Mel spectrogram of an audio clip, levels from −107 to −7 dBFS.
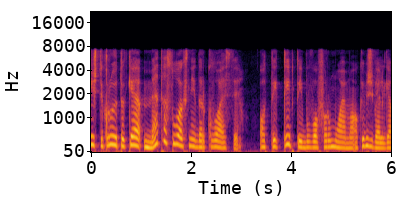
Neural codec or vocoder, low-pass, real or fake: none; 7.2 kHz; real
